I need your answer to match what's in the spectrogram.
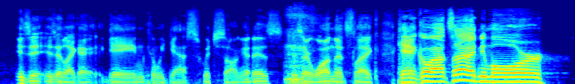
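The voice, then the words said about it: Imitates another person's voice. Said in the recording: “That was my you impersonation”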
